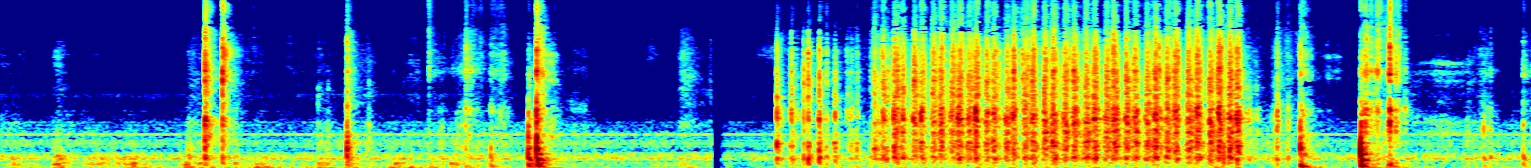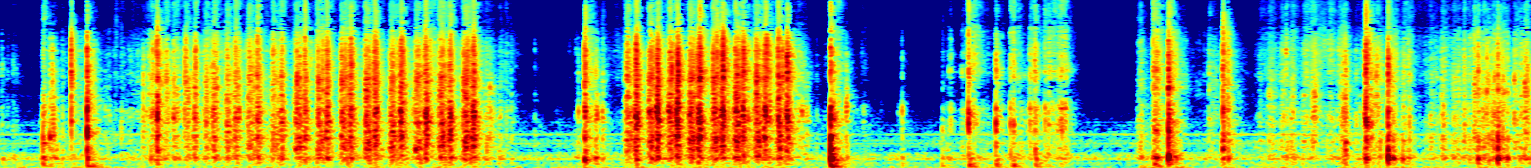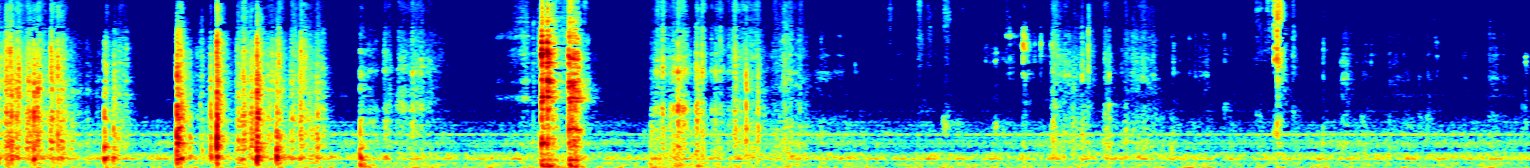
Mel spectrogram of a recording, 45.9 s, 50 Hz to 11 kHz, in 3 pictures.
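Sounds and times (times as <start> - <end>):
popcorn rattling in paper boxes: 7.8 - 13.0, 15.8 - 20.5, 21.1 - 23.6, 26.7 - 34.5.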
